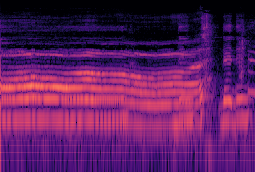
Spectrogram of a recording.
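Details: A female Siberian Husky singing along to a song with a long sustained howl that holds steady, then steps down in pitch, ending in short broken yelping notes and a breathy noise.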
